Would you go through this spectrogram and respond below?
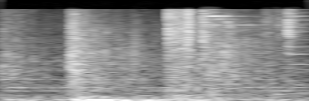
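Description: Bombard cannons fire in Age of Empires II, a cluster of heavy booming blasts that thump over a rumbling battle din and then fade into continuing clatter.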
